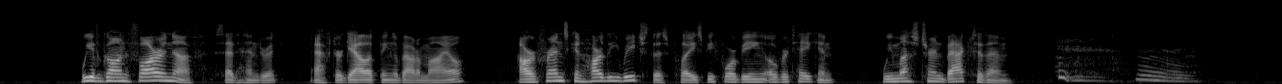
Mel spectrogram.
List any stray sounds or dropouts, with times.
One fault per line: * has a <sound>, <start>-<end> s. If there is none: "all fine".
* has a laugh, 10.5-12.1 s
